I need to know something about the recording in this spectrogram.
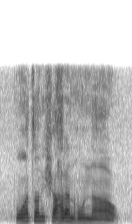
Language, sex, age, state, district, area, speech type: Kashmiri, male, 45-60, Jammu and Kashmir, Kulgam, rural, spontaneous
